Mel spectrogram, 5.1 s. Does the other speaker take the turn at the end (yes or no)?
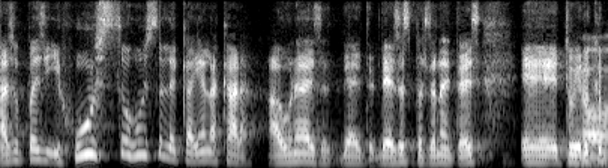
no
